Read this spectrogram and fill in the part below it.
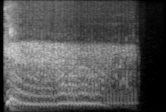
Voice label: Vox Deny, jp; Nia; kingsraid; voices heroes jp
